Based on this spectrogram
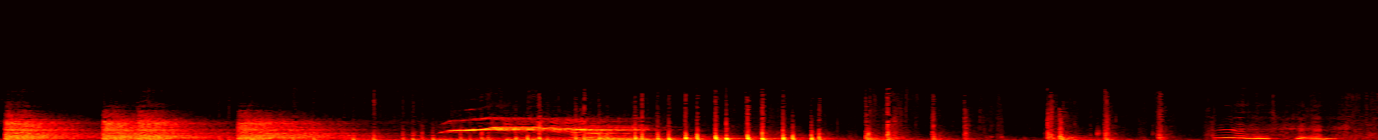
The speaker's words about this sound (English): The wounded man and horse make a desperate effort to protect themselves as the beast turns and charges at full speed.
